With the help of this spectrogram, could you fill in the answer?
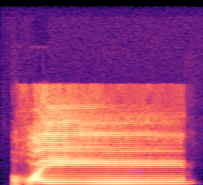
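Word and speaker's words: غين: গয়িন। তিন আলিফ টেনিয়া এটা উচ্চারণ করবেন। কয় আলিফ? তিন আলিফ টানিয়া এটা উচ্চারণ করতে হবে।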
